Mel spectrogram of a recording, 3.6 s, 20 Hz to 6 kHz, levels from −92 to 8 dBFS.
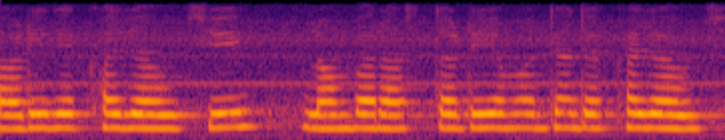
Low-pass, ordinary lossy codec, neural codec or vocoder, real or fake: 5.4 kHz; none; none; real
